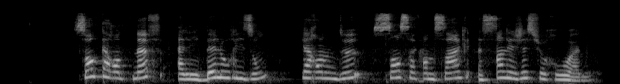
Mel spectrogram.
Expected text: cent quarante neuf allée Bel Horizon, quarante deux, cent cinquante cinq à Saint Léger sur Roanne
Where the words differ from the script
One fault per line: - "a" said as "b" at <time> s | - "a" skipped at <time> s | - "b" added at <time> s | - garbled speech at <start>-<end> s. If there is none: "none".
none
